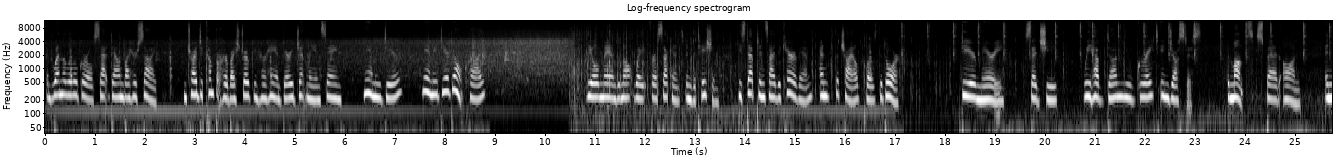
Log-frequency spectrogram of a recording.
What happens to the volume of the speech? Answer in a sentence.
The loudness of the speech stays about the same.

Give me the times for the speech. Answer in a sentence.
The speech can be heard from 0.0 to 8.8 s, from 10.8 to 17.1 s and from 18.3 to 25.7 s.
